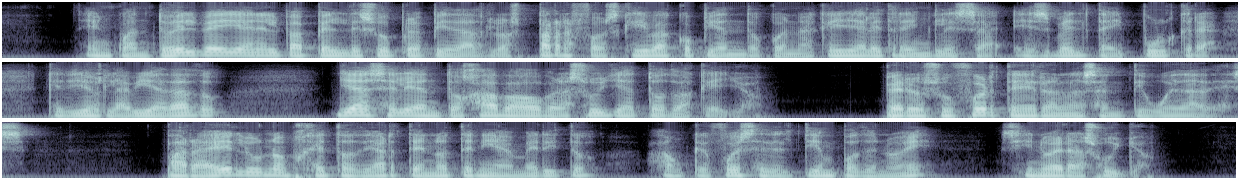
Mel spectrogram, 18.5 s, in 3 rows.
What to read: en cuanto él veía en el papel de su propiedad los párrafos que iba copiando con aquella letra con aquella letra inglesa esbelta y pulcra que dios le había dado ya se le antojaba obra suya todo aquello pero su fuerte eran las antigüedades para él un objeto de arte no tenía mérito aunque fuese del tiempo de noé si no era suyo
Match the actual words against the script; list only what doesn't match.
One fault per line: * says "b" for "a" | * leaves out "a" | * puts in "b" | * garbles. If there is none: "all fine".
* leaves out "con aquella letra"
